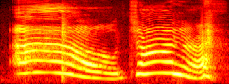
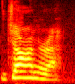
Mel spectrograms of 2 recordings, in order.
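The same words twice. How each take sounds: First: Genre said the French way, "zhahn", a light surprise; surprised correct pronunciation. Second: Put-on Genre said the old wrong way, like "jen-er"; Genre as she used to say it, "jen-ruh"; mispronounced genre. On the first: Retold or imitated. Looking it up and finally hearing it right, surprised pronunciation. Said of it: "I was like". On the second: Shown as a demonstration. Book vlogger showing how she once said it, wrong pronunciation. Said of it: "I did not know it was pronounced genre".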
